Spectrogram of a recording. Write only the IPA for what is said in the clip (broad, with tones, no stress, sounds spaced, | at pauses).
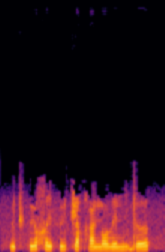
ʏ˩ t͡ʃ θ y˩˧ χ i˩ θ y˩˧ t͡ʃ i˩ qʰ ø˩ n ɔ˩ ð e˩ m i˩˧ d͡z ə˩˧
